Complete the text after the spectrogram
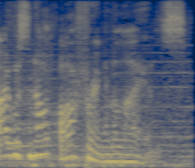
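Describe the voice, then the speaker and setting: A woman's voice: mid-range voice, big pitch swings, moderate pace, lightly acted. A woman voicing a haughty, commanding demon in a fantasy video game, speaking formally and scornfully. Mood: cool, commanding. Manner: imperious, formal. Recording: loud game music behind.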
